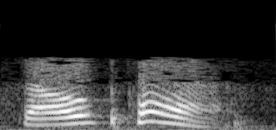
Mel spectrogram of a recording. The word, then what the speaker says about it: soter: But in the New Testament, we have so ter. Looks like this. S, long O, T, long E, R. Soter.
